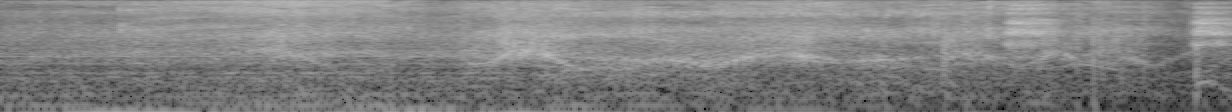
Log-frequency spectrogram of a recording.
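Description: A young woman grunts and pants with effort.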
